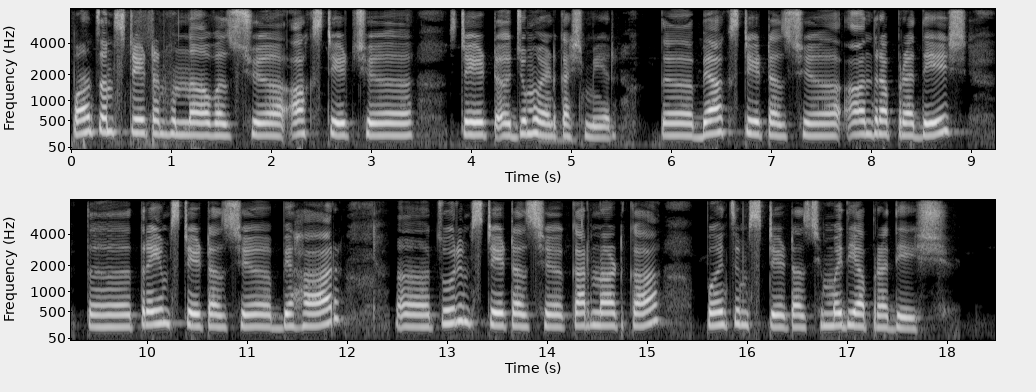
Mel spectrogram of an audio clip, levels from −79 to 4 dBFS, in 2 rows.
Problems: none marked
